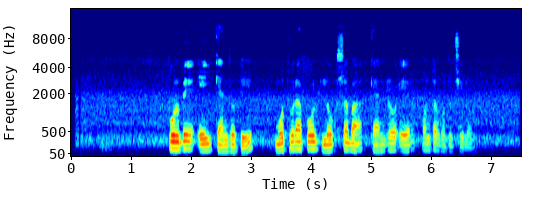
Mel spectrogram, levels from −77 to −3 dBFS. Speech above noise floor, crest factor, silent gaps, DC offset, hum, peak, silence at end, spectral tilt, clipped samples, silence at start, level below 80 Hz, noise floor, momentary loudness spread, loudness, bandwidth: 25 dB; 20 dB; none; under 0.1%; none; -8 dBFS; 0.85 s; -7 dB/octave; under 0.1%; 1.65 s; -70 dBFS; -51 dBFS; 20 LU; -26 LUFS; 10.5 kHz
